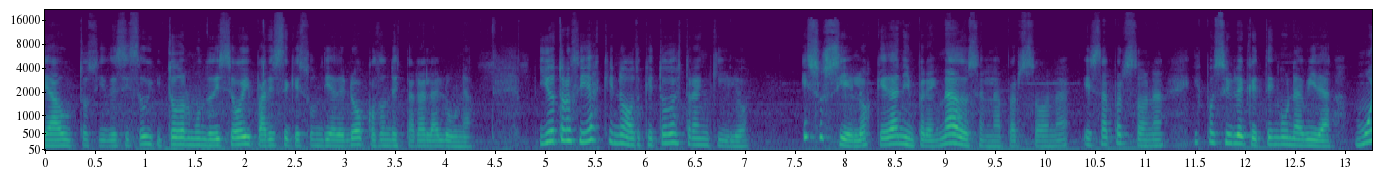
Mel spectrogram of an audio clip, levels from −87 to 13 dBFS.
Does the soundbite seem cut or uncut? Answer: cut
